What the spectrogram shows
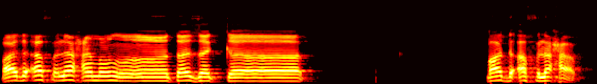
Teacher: قاف کو پر پڑھیں گے، قاف حروف مستعلیہ میں سے ہے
